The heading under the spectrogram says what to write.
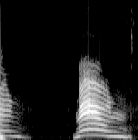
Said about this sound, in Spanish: No, hombre, me está maullando, me va a matar. Está modo preso.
